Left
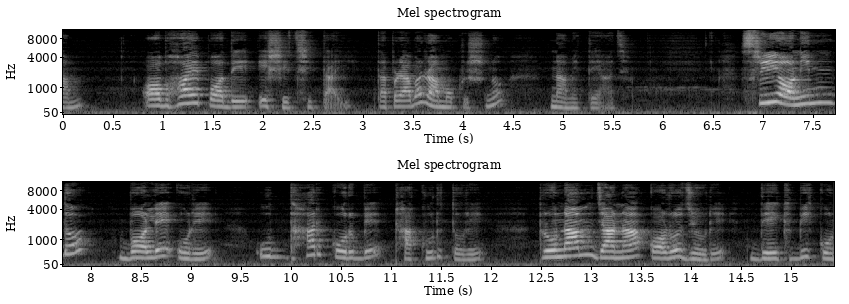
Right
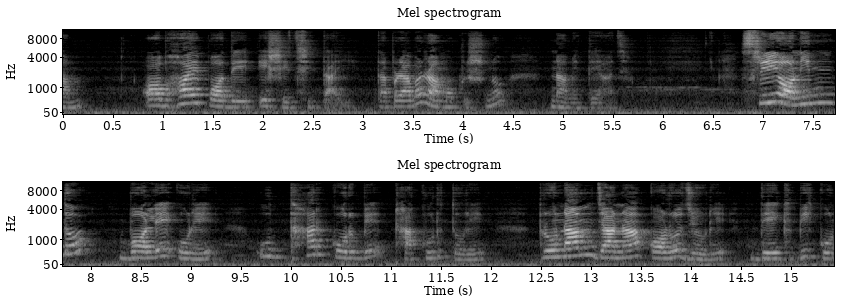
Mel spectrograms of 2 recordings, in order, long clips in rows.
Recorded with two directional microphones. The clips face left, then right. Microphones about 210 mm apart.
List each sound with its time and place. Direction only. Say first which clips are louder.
0.8 s speech: left 5 dB; 50° left (ahead or behind)
6.7 s speech: left 8 dB; 50° left (ahead or behind)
